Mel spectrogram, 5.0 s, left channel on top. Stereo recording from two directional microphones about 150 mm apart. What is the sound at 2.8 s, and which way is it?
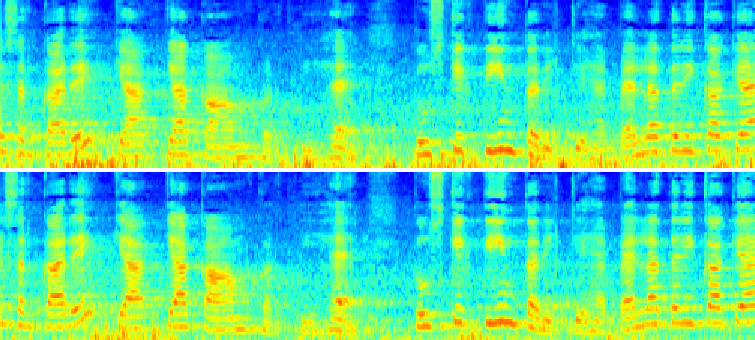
A woman's voice, 40° right (ahead or behind).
